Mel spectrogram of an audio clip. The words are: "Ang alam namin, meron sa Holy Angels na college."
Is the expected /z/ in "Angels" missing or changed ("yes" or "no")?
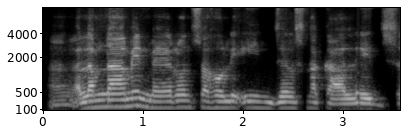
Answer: yes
